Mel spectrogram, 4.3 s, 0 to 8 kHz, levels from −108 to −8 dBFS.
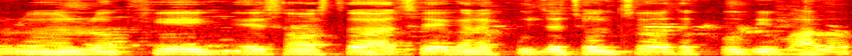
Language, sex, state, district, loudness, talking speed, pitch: Bengali, male, West Bengal, Kolkata, -16 LUFS, 170 wpm, 120 Hz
